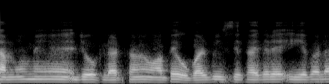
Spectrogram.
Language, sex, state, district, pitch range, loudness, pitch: Hindi, male, Maharashtra, Mumbai Suburban, 110-120 Hz, -20 LUFS, 115 Hz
